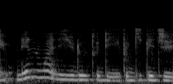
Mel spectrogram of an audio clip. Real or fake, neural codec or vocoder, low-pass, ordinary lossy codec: fake; vocoder, 44.1 kHz, 128 mel bands every 512 samples, BigVGAN v2; 5.4 kHz; none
